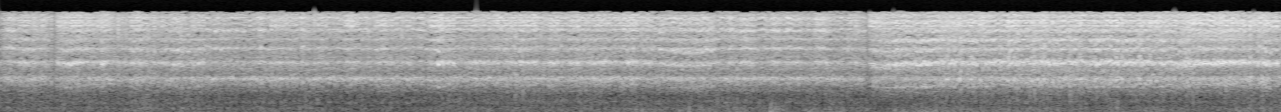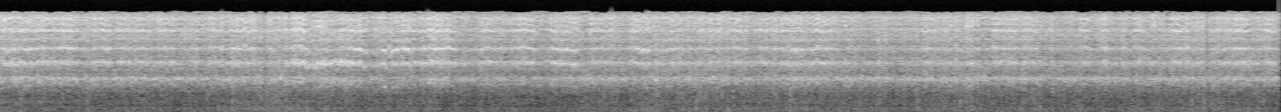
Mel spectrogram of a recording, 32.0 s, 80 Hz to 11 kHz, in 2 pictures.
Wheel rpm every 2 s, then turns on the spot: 230, 230, 240, 230, 230, 220, 190, 210, 230, 230, 220, 230, 230, 230, 230, 230.
none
